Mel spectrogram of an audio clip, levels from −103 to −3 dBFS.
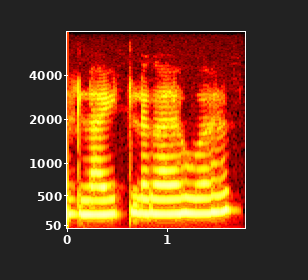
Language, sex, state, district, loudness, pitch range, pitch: Hindi, female, Jharkhand, Deoghar, -13 LUFS, 220-240 Hz, 225 Hz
